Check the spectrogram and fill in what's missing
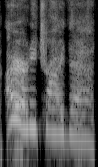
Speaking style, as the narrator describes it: Luke yells

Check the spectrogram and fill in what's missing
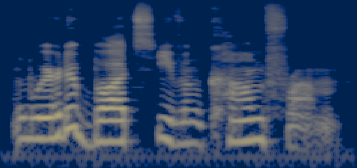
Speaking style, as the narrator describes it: his slurred

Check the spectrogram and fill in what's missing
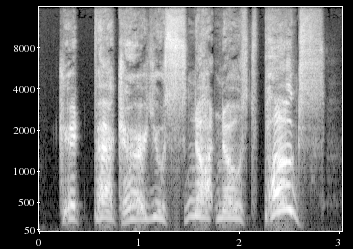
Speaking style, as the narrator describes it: The mighty Yenna's booming bay erupted from the cave mouth

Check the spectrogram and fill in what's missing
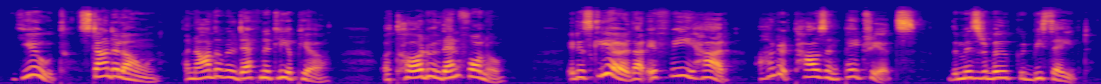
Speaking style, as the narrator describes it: Toda had cried

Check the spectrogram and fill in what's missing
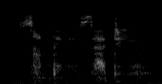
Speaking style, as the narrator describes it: whispered, barely louder than a breath and close to his ear

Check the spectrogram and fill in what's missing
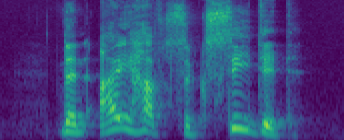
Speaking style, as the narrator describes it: shouted Father triumphantly

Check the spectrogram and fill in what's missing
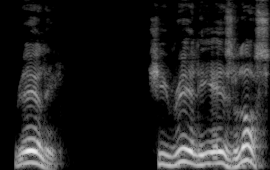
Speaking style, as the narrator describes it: he cried

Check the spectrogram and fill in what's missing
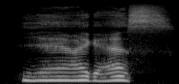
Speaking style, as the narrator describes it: mumbled

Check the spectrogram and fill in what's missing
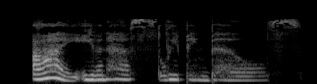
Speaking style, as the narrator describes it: somebody else whispered

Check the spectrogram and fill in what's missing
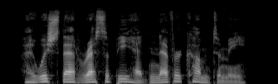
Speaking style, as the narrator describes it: murmured Mama

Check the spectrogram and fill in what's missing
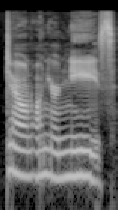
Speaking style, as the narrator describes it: growled the man

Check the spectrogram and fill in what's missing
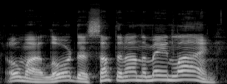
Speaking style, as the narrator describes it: he yelled to Jones

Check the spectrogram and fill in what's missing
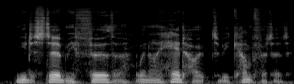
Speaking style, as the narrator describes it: he sighed

